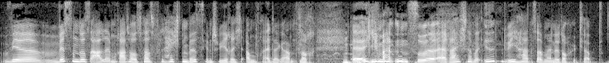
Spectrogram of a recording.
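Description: Slightly raspy woman co-hosting a news podcast. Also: mid-range voice, a little fast, no room sound. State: slight cold.

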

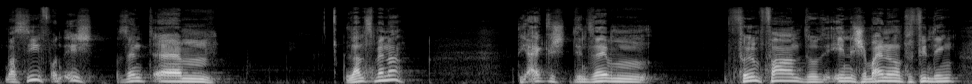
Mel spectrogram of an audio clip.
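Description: A man's voice: medium pitch, a little slow, gravelly, long pauses. A man guesting on a podcast, chatting casually and joking boisterously with a lot of laughter.

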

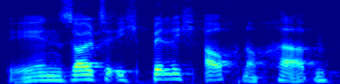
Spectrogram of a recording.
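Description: A man voicing a sly, greedy male innkeeper in a fairy tale reading, murmuring low and hushed as he schemes. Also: measured pace, close to an everyday voice. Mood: scheming.

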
